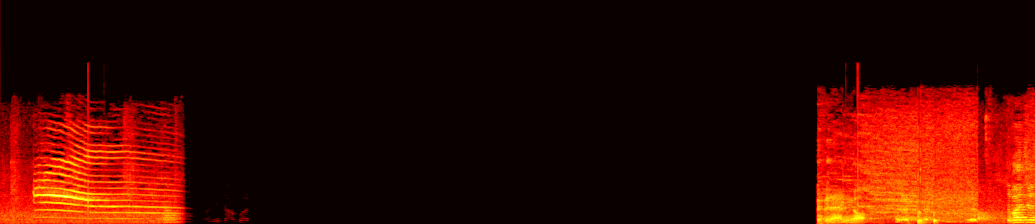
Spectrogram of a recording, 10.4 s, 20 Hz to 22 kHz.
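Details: Domestic cat stranded for 24 hours on a ledge on the 12th floor of an apartment building in China, calling without stop since the night before: one loud, falling, harmonic meow, then a long silence, then voices and handling noise.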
